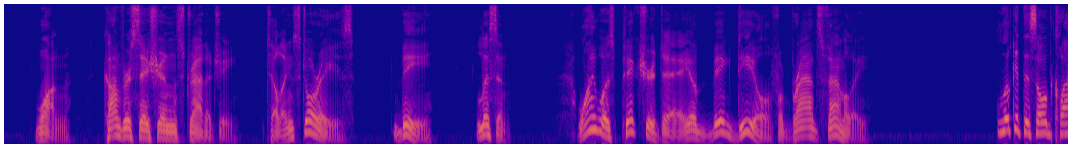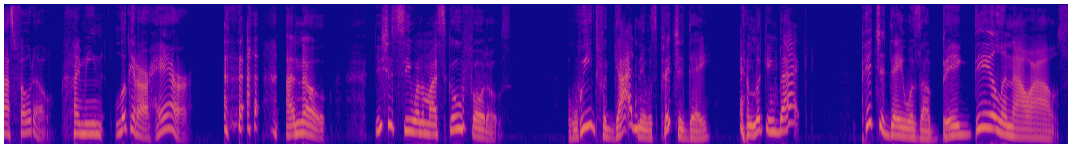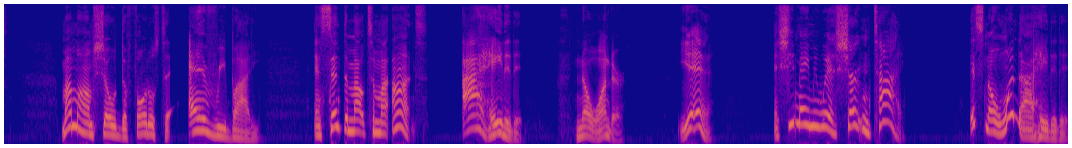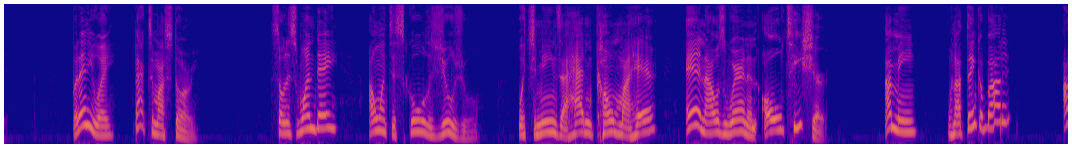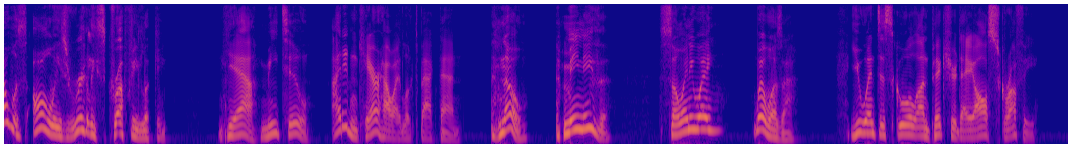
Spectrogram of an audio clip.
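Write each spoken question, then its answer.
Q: Why was picture day a big deal for Brad's family?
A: His mom showed the photos to everybody and sent them to his aunts.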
